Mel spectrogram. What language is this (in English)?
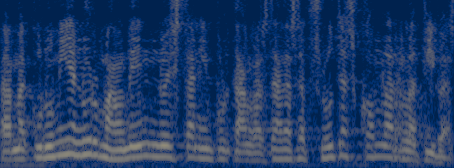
Catalan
